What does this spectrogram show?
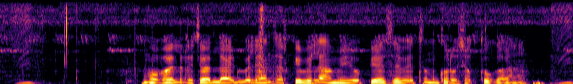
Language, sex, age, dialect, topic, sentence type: Marathi, male, 18-24, Southern Konkan, banking, question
